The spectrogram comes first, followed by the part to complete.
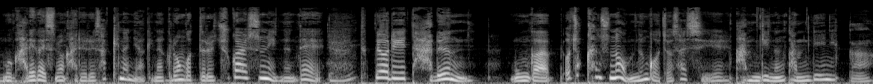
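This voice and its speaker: Over noticeable background noise, a woman with a medium pitch speaks at a moderate pace, making very wide pitch swings. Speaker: medical doctor. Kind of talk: medical advice chat.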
